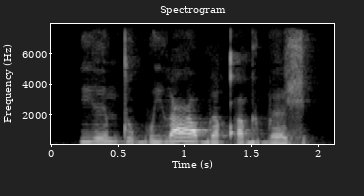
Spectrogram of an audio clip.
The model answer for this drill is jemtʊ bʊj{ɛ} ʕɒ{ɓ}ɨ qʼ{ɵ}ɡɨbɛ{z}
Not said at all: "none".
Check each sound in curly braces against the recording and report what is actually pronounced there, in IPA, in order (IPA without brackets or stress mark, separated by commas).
ɨ, b, ɵ, ʃ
